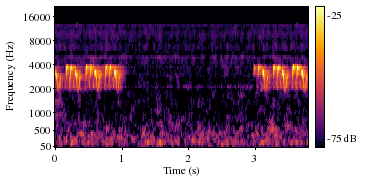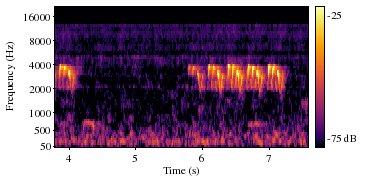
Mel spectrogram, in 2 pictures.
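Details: Cactus wren calling at its nest, giving rapid harsh chattering bursts of about six grating notes each, repeated roughly every three seconds, with a low, steady murmur of background noise throughout.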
